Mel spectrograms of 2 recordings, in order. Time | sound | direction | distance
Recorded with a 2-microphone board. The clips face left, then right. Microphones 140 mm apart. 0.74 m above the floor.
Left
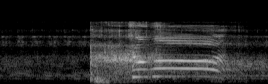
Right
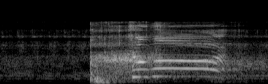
0.9 | a shout | 15° right (ahead or behind) | 0.9 m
